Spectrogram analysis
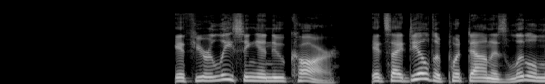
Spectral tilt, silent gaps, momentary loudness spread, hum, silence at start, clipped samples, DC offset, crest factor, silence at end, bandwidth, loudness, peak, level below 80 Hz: -5.5 dB/octave; 3.40-3.70 s; 7 LU; none; 1.75 s; under 0.1%; under 0.1%; 16 dB; 0 s; 12 kHz; -20 LUFS; -4 dBFS; -58 dBFS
